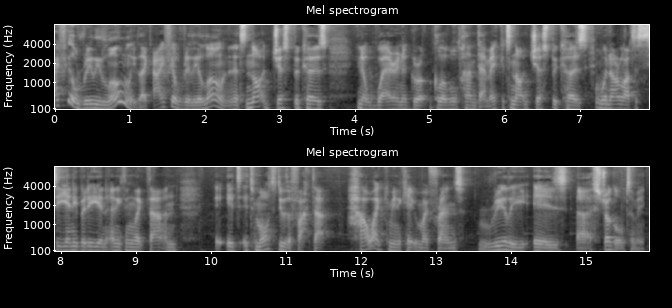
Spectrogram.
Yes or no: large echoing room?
no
